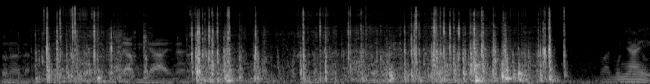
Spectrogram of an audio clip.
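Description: Water laps against a wooden boat.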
